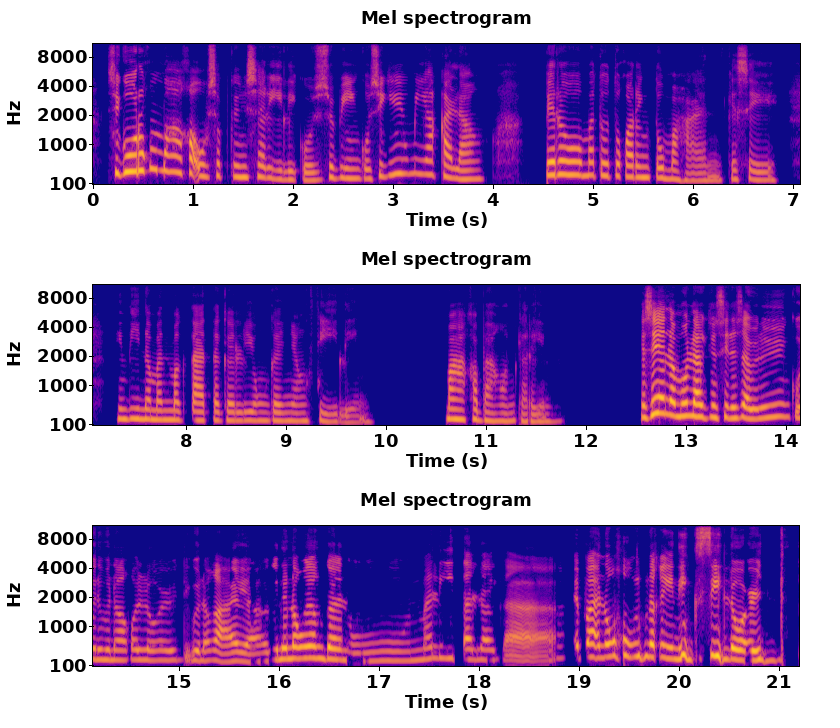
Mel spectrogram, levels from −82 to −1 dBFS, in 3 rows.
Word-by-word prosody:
Siguro 375 +3 +6
kung 435 -2 -2
makakausap 335 -8 0
ko - - -20
yung 245 - 0
sarili 220 -7 -4
ko 175 -1 -5
sasabihin 220 +3 -4
ko 215 - -6
sige 285 +9 -3
umiyak 325 -3 -6
ka 260 - +2
lang, 205 -1 -4 0.6
pero 305 0 +4
matuto 285 -1 -3
ka 260 -1 +1
ring 245 -1 -2
tumahan 195 -9 -6
kasi 185 -2 -7 0.5
hindi 230 0 -2
naman 215 -2 -1
magtatagal 195 -1 -3
yung 195 -1 -6
ganyang 185 -1 -6
feeling, 165 -4 -12 0.7
makakabangon 195 -5 -2
ka 175 - -8
rin, 170 +1 -10 0.7
kasi 330 +7 +8
alam 330 -4 +7
mo - - +6
lagi 280 -3 +6
yung - - -6
sinasabi 245 -2 +2
yun 280 +3 -3
"kunin 240 -1 -3
mo 235 - -1
na 225 - -2
ako 235 - -8
lord 225 -1 -6
di - - -12
ko 220 - -1
na 215 - -4
kaya", 195 -1 0 0.2
ganun 250 +2 +3
ako 260 - +3
yung 270 -1 +1
ganun, 210 -1 -4
mali 270 +3 -7
talaga 235 0 -4 0.6
eh - - 0
pa'no 295 +1 +4
kung 315 -1 0
nakinig 270 -5 +4
si 320 +6 +6
Lord. 225 -2 +3
230 Hz, 160 wpm, -22 LUFS, 200-275 Hz, 0.7 s, kasi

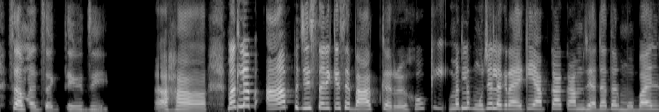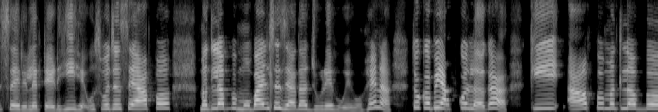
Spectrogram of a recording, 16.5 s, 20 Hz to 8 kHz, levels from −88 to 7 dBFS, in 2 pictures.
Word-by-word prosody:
समझ 245 -7 +3
सकती 245 +1 -7
हूँ। 245 - -11
जी। 235 -1 -12 0.6
अ, - - +2
हाँ 230 -3 +2 0.3
मतलब - - +8 0.2
आप 390 +5 +5
जिस 355 +1 +3
तरीके 355 -1 +3
से 365 +1 0
बात 260 +2 +4
कर 285 -5 -2
रहे 230 0 -5
हो 310 - -9
कि 355 -3 -8
मतलब 320 +1 -4
मुझे 300 +5 -2
लग 305 -3 +3
रहा 280 -1 +3
है 260 - +3
कि 305 - +1
आपका 280 +3 0
काम 275 0 -2
ज़्यादातर 265 +1 -3
मोबाइल 255 +2 0
से 270 0 -1
रिलेटेड 235 -2 -3
ही 280 +5 -2
है। - - -6
उस 275 +2 -12
वज़ह 310 0 -2
से 310 0 -2
आप 300 +1 +4 0.6
मतलब 330 +3 +2
मोबाइल 310 +5 +2
से 370 0 0
ज़्यादा 280 -2 -1
जुड़े 240 +1 -7
हुए 195 -3 -15
हो, 195 0 -19
है 360 +4 0
ना? 360 - 0 0.3
तो 390 - -2
कभी 365 +1 +2
आपको 315 +3 -6
लगा 295 +3 +1 0.4
कि 330 +1 +3 0.2
आप 335 +4 0
मतलब 325 -2 -3
290 Hz, 180 wpm, -22 LUFS, 255-330 Hz, 0.6 s, मतलब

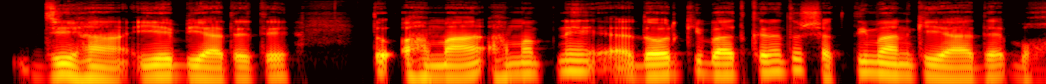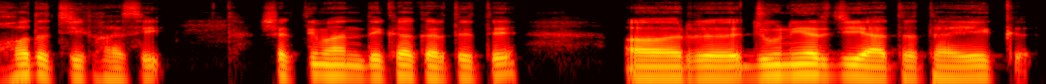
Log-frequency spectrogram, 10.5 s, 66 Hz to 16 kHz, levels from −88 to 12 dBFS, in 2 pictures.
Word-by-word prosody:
जी 120 +3 +2
हाँ, 100 -2 +1
ये 115 +1 +4
भी 110 -1 0
आते 100 0 +3
थे। - - 0 0.5
तो - - +3
हमा 110 0 +4
हम 125 +4 -5
अपने 155 +4 -2
अ, - - -2
दौर 120 +2 +6
की 150 - -6
बात 125 -2 +4
करें 145 +1 +1
तो 170 - -5
शक्तिमान 135 -6 +1
की 115 -2 +2
याद 100 0 +2
है 110 - +1
बहुत 120 +1 -4
अच्छी-ख़ासी। 105 -3 -7 0.6
शक्तिमान 115 -3 -2
देखा 110 +1 -1
करते 105 +1 -2
थे 120 +2 -2 0.6
और 105 0 +3 0.3
जूनियर 120 +2 +2
जी 115 - +2
आता 105 0 0
था 105 - -2
एक। 105 0 -4
115 Hz, 185 wpm, -23 LUFS, 105-120 Hz, 0.6 s, दौर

